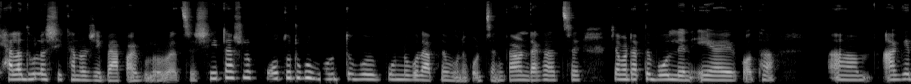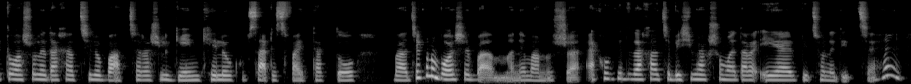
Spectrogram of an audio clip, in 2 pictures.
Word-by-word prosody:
খেলাধুলা 235 +1 +3
শেখানোর 215 -3 -3
যে - - -1
ব্যাপারগুলো 175 +1 0
রয়েছে 100 0 +3
সেটা 275 +2 0
আসলে 305 0 0 0.2
কতটুকু 295 +2 +2
গুরুত্ব 245 0 -7
বু 235 - -2 0.2
পূর্ণ 225 -1 -3
বলে 200 - +3
আপনি 190 - -9
মনে - - -6
করছেন? 180 +1 0
কারণ 205 +1 +3
দেখা 205 +2 -1
যাচ্ছে 205 +1 +6 0.4
যেমনটা 235 0 +2
আপনি 245 - -2
বললেন, 220 -3 +3 0.2
AI 200 -2 +2
এর 190 - -8
কথা। - - -3 0.7
আম 210 -1 0 0.3
আগে 225 +2 0
তো - - 0
আসলে 230 +1 0
দেখা 210 +1 -2
যাচ্ছিল 220 +2 -1 0.2
বাচ্চারা 205 +2 0
আসলে 220 +2 -2
গেম 195 +1 +1
খেলেও 215 -1 +1
খুব - - -16
satisfied 200 -2 +2
থাকতো। 190 0 -4 0.5
বা 200 - +3
যেকোনো 360 +5 +4
বয়সের 225 0 +3
বা - - +5 0.2
মানে - - -5
মানুষরা। 180 - -2 0.2
এখন 265 - -3
কিন্তু 245 -3 -5
দেখা 230 +1 -1
যাচ্ছে 235 0 -2
বেশিরভাগ 230 0 -1
সময় 215 -2 -1
তারা 210 0 +1
AI 205 - +2 0.2
এর 195 - -6
পেছনে 195 -3 -3
দিচ্ছে। - - -1
হ্যাঁ? 405 -1 -1
220 Hz, 180 wpm, -26 LUFS, 200-235 Hz, 0.7 s, যাচ্ছে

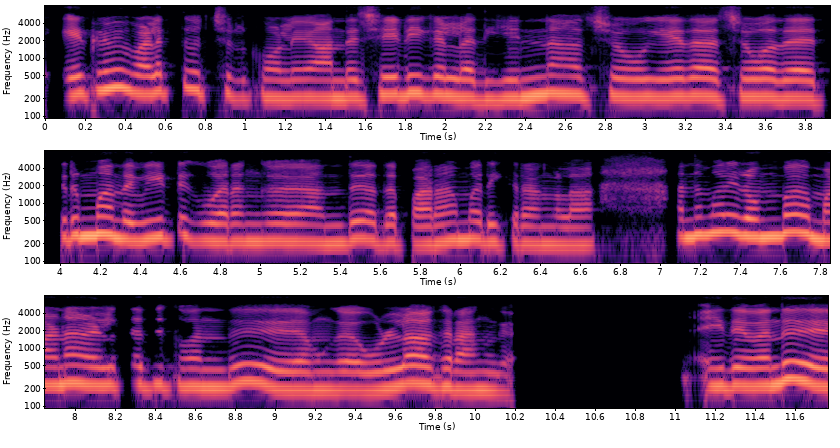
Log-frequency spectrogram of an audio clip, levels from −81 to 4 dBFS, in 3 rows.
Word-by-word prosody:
ஏற்கனவே 290 +5 +2
வளர்த்து 260 +4 0
வச்சிருக்கோம் 215 -4 -7
இல்லயா! 215 0 -2
அந்தச் 210 -1 -2
செடிகள் 235 -1 +1
அது 195 0 -6
என்ன 230 +3 +2 0.2
ஆச்சோ? 225 +1 -4 0.3
ஏதாச்சோ! 220 -1 0
அதத் 205 -2 0
திரும்ப 275 +2 +4
அந்த 235 -2 +2
வீட்டுக்கு 260 -3 -3
வர்றவங்க 220 0 -2 0.2
வந்து 210 +4 -2
அத 210 0 -3
பராமரிக்கறாங்களா? 205 -3 -3 0.5
அந்தமாரி 295 +3 +2
ரொம்ப 270 +4 +4 0.2
மன 250 +2 +2
அழுத்தத்துக்கு 235 -1 -5
வந்து 215 +4 -1 0.3
அவுங்க 195 0 -3 0.2
உள்ளாகுறாங்க. 210 -5 +2 1.1
இது 230 +1 +1
வந்து. 285 +5 +4
225 Hz, 140 wpm, -23 LUFS, 210-245 Hz, 1.1 s, திரும்ப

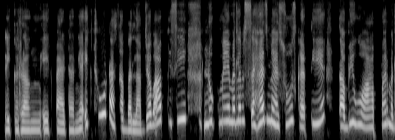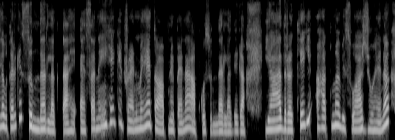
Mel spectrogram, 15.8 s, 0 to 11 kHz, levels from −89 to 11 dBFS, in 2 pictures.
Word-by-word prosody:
एक 170 -1 -4
रंग, 165 0 0
एक 170 -1 0
पैटर्न 160 0 -1
या 195 - +2
एक 280 - -1
छोटा-सा 415 - +4
बदलाव, 155 -4 0
जब 250 +3 +4
आप 330 +3 +7
किसी 355 +6 +5 0.4
लुक 300 +3 +3
में 335 +2 +1
मतलब 330 +1 +3
सहज 285 +4 +5
महसूस 295 +3 +2
करती 275 +5 0
है, 375 - +2 0.3
तभी 240 +6 +6
वो 270 -2 +1
आप 210 +1 +1
पर 260 +2 0
मतलब 235 -3 0
उतर 210 +1 -3
के 400 - -2
सुंदर 185 - 0
लगता 150 -2 -3
है 150 0 -4
ऐसा 155 -2 -5
नहीं 230 +7 -2
है 315 - -3
कि 295 - -7
ट्रेंड 175 -1 -4
में 195 +1 -2
है 260 +5 +1
तो 170 - -1
आपने 160 +3 -3
पहना 150 +6 -4
है - - -1
आपको 145 -1 -5
सुंदर 140 +1 -7
लगेगा। 140 +1 -5 0.4
याद 180 +2 +1
रखिए 170 +10 -1
कि 340 - +2 0.2
आत्मविश्वास 205 -5 -2
जो 170 -1 -6
है 165 -1 -4
ना, 265 - +4
205 Hz, 185 wpm, -22 LUFS, 165-275 Hz, 0.4 s, आप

